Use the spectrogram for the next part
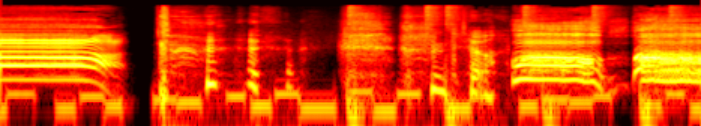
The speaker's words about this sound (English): I'm trying to find a very specific scream, one that's forever etched into my memory. No, that's like way more of a manly, brave scream.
